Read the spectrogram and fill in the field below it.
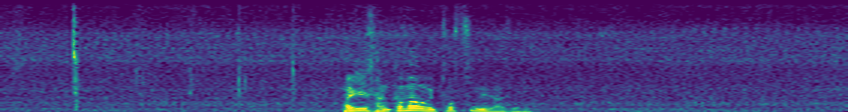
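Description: A shallow stream trickles gently over stones.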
